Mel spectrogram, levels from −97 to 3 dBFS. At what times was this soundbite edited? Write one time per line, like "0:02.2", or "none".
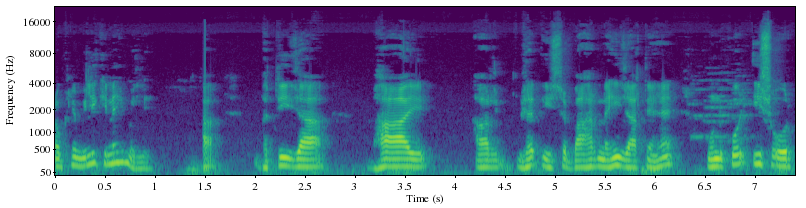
0:01.6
